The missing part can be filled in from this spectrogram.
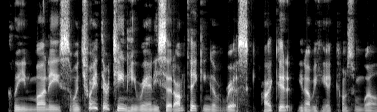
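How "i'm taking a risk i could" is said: usual speaking voice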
